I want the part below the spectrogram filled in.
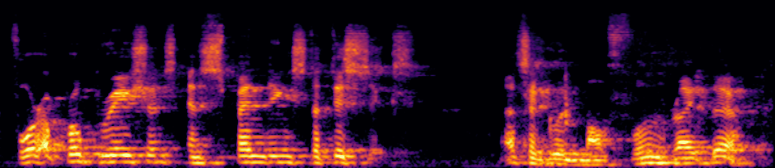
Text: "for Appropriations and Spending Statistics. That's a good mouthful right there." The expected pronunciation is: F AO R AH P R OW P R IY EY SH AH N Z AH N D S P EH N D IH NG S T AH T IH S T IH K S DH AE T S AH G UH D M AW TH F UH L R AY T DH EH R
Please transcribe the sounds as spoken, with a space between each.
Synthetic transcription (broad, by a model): F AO R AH P R OW P R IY EY SH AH N S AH N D S P EH N D IH NG S T AH T IH S T IH K S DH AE T S AH G UH D M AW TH F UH N R AY T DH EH R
